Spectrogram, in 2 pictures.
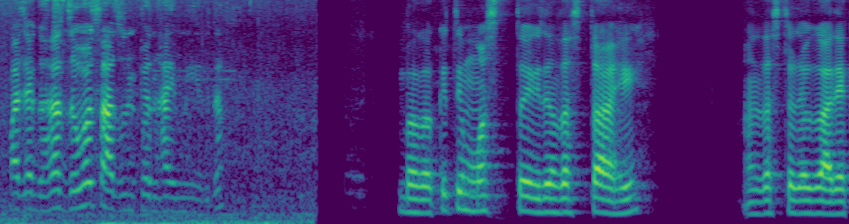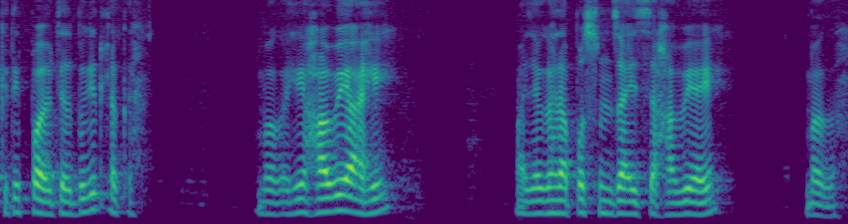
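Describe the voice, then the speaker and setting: A woman's voice: lowish voice, steady tone, normal speed, pauses often, dark tone. A woman chatting with her viewers and the friend filming her as she travels by car to a bus depot. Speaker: vlogger. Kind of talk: casual travel vlog. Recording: noisy phone video from a car and a depot. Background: traffic and street noise.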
